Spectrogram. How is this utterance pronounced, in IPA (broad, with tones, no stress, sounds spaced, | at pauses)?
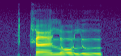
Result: k æ˦ l ɔ˨ l ʊ˦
